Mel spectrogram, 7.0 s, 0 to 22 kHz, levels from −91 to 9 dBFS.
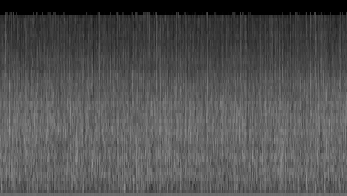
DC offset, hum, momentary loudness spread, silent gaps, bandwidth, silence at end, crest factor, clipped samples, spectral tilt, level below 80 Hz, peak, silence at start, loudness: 0.2%; none; 2 LU; none; 17 kHz; 0 s; 22 dB; under 0.1%; -1.5 dB/octave; -70 dBFS; -16 dBFS; 0 s; -35 LUFS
